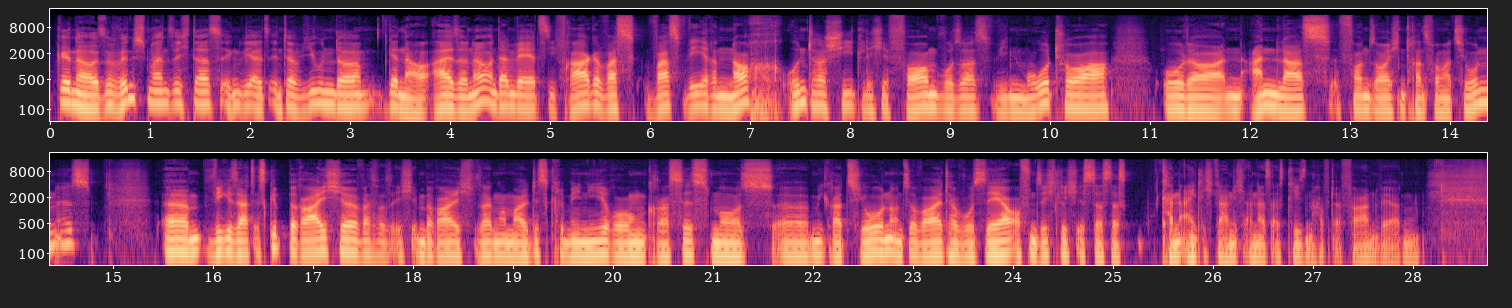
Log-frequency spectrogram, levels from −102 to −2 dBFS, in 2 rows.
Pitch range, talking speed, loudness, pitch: 90-115 Hz, 150 wpm, -19 LUFS, 105 Hz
